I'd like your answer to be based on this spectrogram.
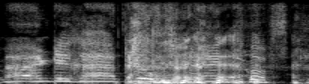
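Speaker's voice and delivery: high, drawn-out retold scream; strained yell held back in volume; mock scream. Screaming at the guard while being handcuffed, mock scream. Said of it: "I was screaming at him".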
